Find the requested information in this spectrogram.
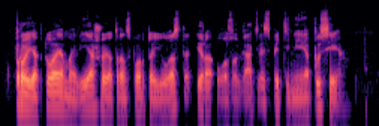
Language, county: Lithuanian, Kaunas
